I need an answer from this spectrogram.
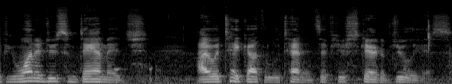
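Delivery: furtive, secretive, hushed, cautious half-whisper. Storyteller voices a woman who looks around cautiously before speaking to the listeners, half-whispering. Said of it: "she kind of looks around cautiously and she whispers".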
